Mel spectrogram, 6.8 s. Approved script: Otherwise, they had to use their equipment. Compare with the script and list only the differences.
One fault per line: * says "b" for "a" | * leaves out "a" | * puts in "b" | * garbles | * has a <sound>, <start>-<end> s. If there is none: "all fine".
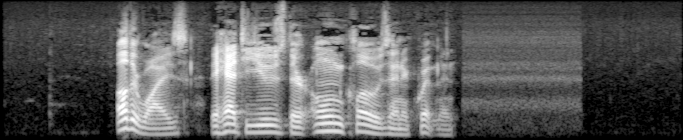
* puts in "own clothes and"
